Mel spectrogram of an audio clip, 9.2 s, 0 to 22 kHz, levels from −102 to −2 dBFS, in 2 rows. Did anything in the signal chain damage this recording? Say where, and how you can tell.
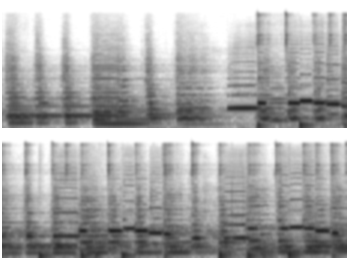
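Yes. Two isolated sharp clicks, at 7.66 s and 8.60 s, point to dropped samples, likely at the driver or buffer stage. A fraction of a millisecond of the stream goes missing, so the waveform jumps to a later value, leaving a thin vertical line across the spectrum.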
